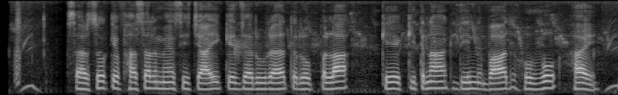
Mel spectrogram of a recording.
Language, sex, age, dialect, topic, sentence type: Magahi, male, 31-35, Southern, agriculture, question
